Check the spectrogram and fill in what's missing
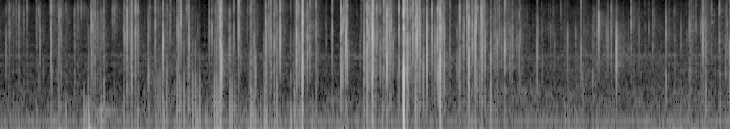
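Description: A soft fabric crinkle toy ball with an orange panel and red stars is squeezed and rubbed by both hands close to the microphone. The result is a steady run of bright, dry crinkling and crackling with sharp little crunches, loudest around the middle, over a quiet low hum.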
